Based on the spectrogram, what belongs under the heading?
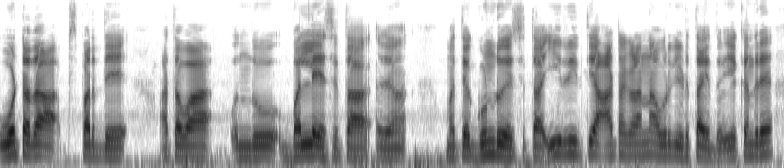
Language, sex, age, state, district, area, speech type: Kannada, male, 30-45, Karnataka, Dharwad, rural, spontaneous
